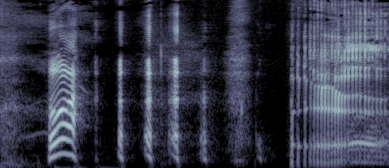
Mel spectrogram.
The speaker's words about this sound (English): don't just burp right into the mic. What the fuck, man?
